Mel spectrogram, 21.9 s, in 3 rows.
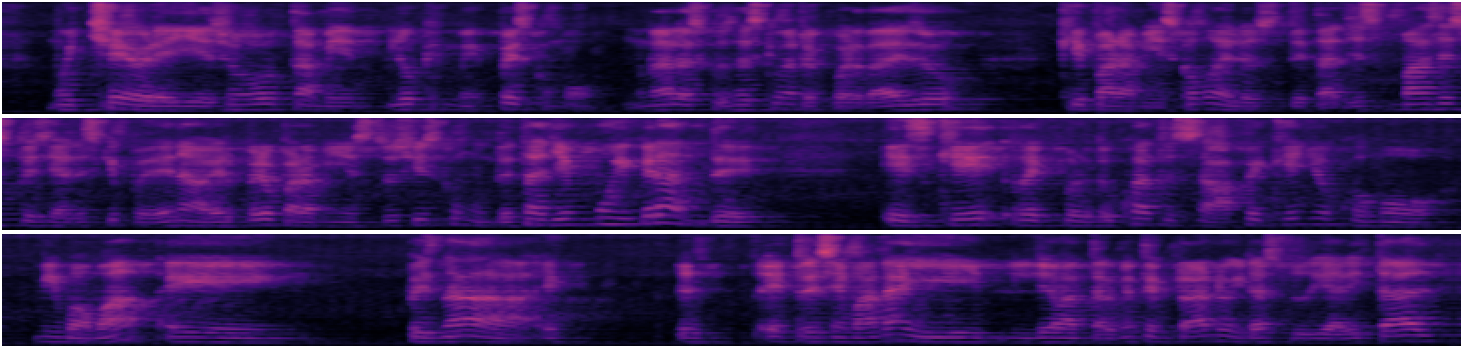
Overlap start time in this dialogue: none

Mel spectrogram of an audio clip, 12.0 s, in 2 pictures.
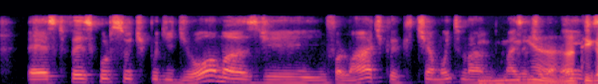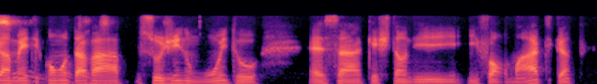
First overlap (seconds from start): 4.8 s

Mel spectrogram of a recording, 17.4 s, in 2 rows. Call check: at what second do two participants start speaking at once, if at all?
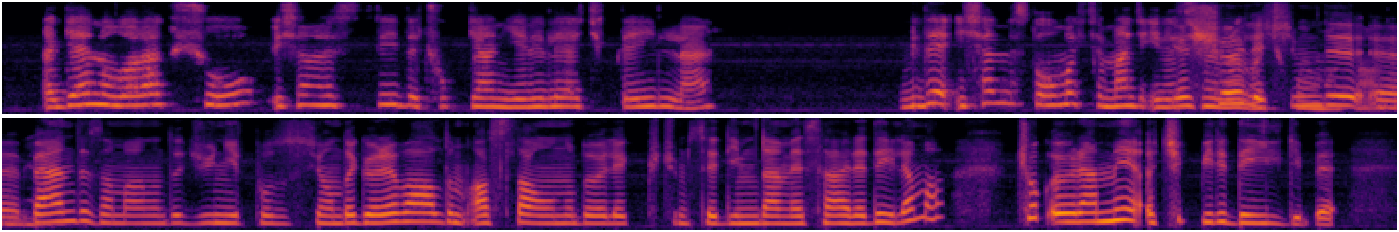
7.3 s

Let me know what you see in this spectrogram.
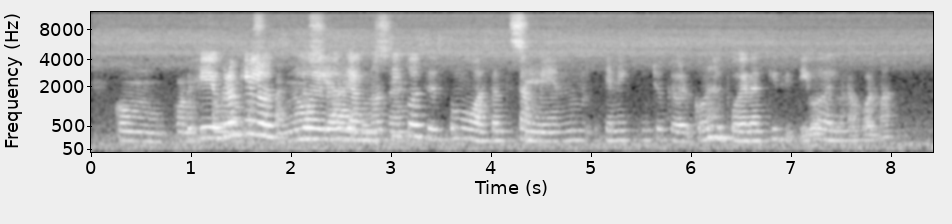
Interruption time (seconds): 1.0 s

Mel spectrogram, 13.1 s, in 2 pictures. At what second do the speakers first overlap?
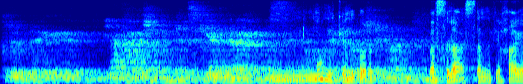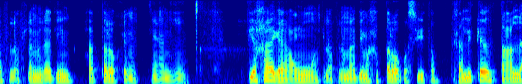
3.4 s

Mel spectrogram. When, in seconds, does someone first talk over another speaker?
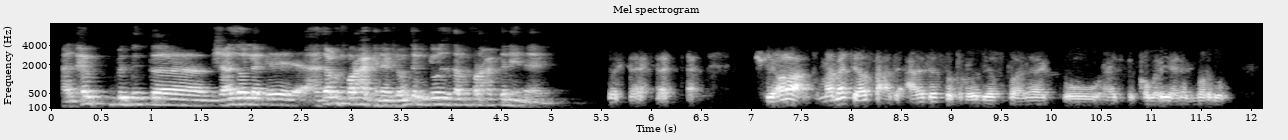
none

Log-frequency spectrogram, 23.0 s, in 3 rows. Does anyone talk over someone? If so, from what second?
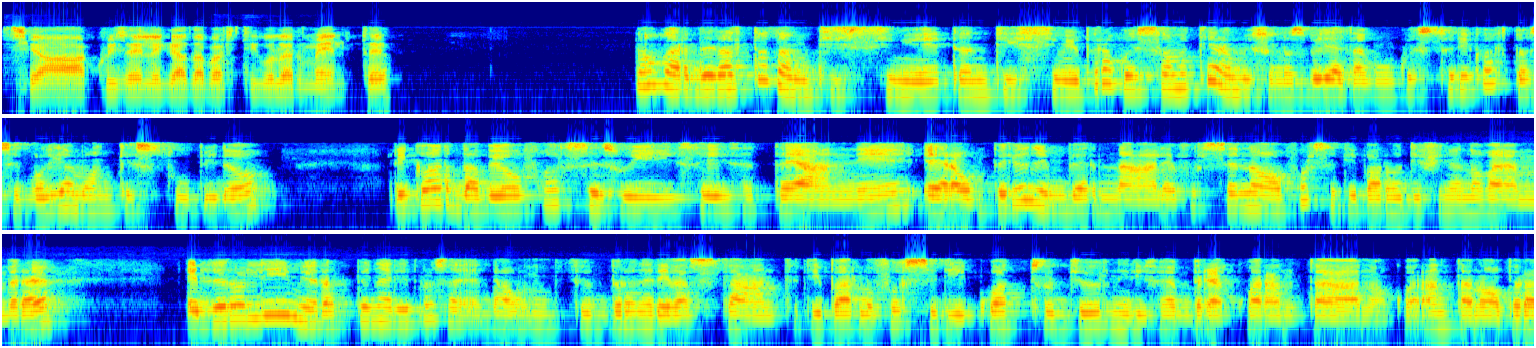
none

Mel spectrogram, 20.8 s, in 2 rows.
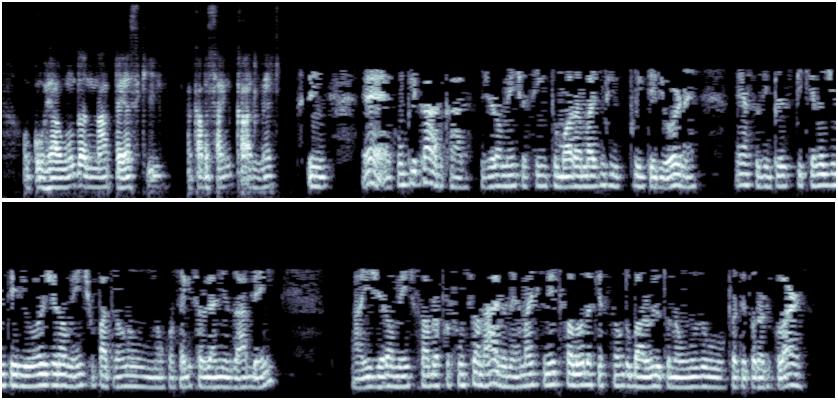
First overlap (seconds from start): none

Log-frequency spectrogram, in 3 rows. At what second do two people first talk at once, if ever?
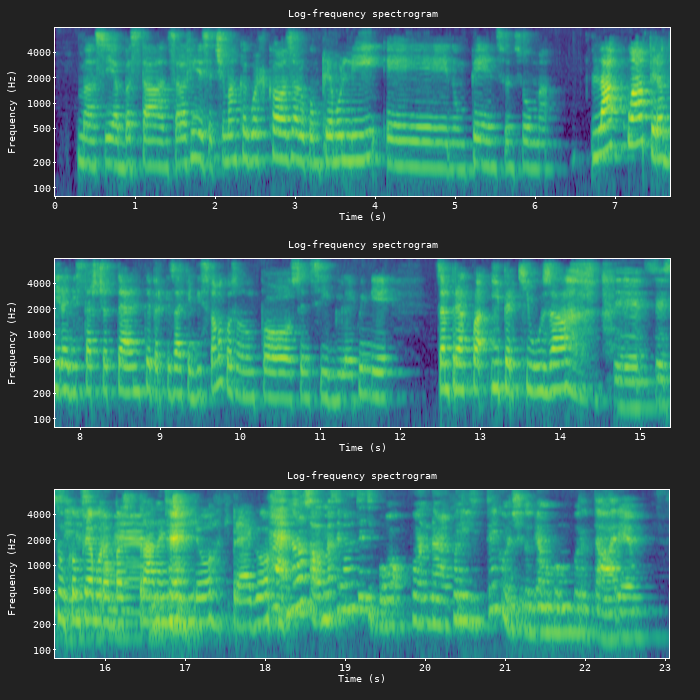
15.5 s

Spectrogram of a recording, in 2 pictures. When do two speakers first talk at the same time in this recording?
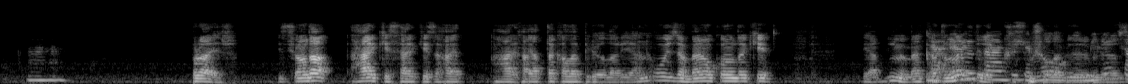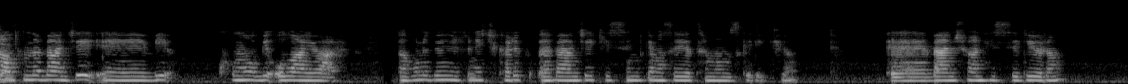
9.3 s

